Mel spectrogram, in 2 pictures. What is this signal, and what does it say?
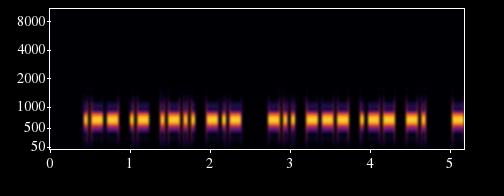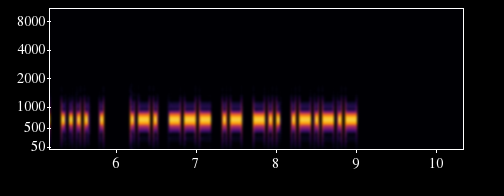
Morse code, heard as a keyed tone, about 25 wpm, 700 Hz. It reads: WALK DOWN THE ROAD.
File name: practice / 25wpm / Sentences with 2-Word Phrases - 25wpm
